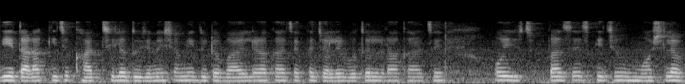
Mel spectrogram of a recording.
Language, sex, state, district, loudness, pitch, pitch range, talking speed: Bengali, female, Jharkhand, Jamtara, -18 LUFS, 180 Hz, 175-185 Hz, 175 wpm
